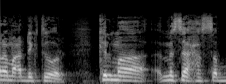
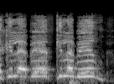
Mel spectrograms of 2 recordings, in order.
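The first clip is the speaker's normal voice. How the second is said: high excited; 9 semitones higher than usual. Retold or imitated. Stoner beating a TV.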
